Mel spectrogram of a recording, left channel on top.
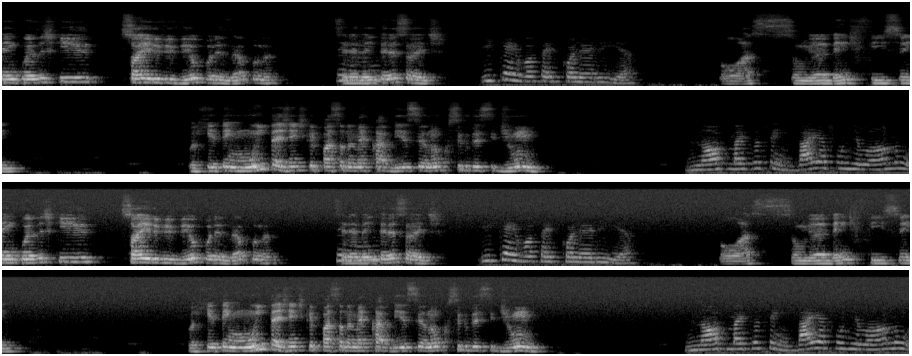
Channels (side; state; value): right; noise; hiss, 15 dB below the sound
